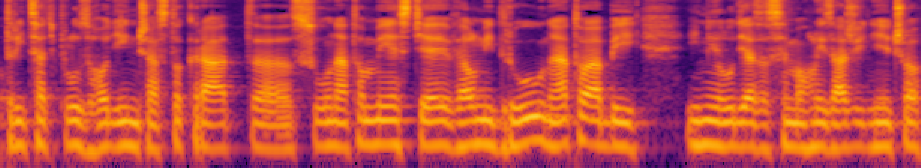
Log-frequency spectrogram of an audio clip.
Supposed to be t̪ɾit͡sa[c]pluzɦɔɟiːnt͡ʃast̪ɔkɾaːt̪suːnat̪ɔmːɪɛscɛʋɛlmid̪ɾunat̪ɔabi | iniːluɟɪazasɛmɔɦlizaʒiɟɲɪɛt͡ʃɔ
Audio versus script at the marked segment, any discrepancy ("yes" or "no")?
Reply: no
